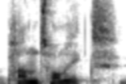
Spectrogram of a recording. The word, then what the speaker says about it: Pantonics: The Pantonics, is that right? Am I pronouncing it right? Yeah.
